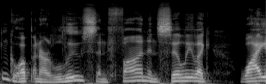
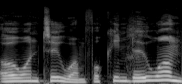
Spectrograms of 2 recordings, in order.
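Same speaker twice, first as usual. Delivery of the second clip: Birmingham accent, Brummie. Showing off the accents he can do, in a Birmingham accent. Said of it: "That's Birmingham, isn't it?".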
